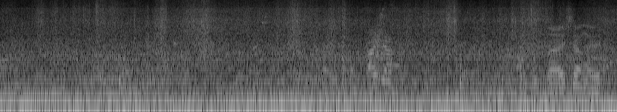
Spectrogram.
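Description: A busy crowd chatters all around.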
